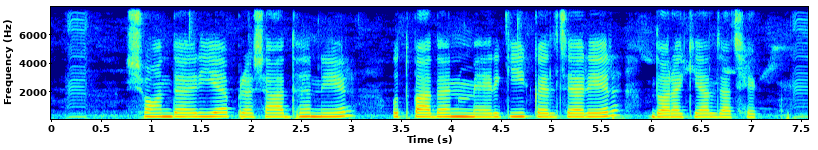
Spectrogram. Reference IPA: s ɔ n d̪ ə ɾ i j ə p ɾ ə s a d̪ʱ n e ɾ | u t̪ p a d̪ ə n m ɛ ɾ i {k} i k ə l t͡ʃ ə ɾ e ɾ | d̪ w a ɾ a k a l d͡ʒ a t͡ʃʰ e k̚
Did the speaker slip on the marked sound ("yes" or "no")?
no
